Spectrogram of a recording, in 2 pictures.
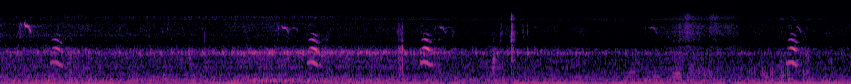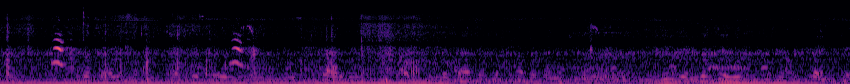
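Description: A cheetah gives short, high, bird-like chirps, repeated every second or two instead of roaring.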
